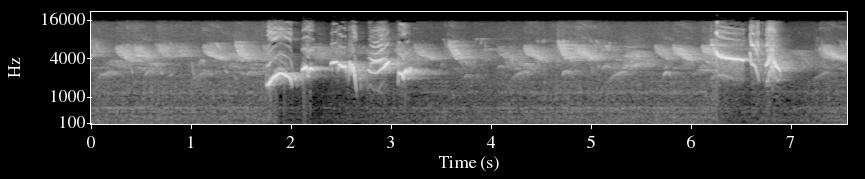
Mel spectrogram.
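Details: Orange-headed thrush delivering varied, swooping whistled phrases with clicks in two bouts, around 2 and 6.5 seconds. The song serves as therapy for birds that have stopped singing. Repetitive high chirps from other birds continue behind.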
